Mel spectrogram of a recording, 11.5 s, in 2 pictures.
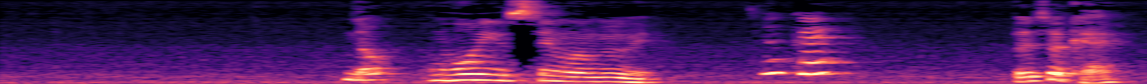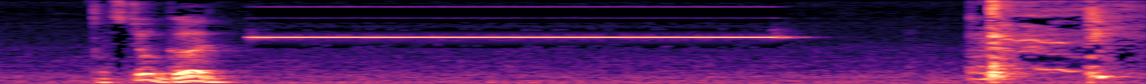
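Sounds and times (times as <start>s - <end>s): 
speech: 1.7s - 4.3s, 5.0s - 7.0s
microwave oven beeping: 7.0s - 9.9s.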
